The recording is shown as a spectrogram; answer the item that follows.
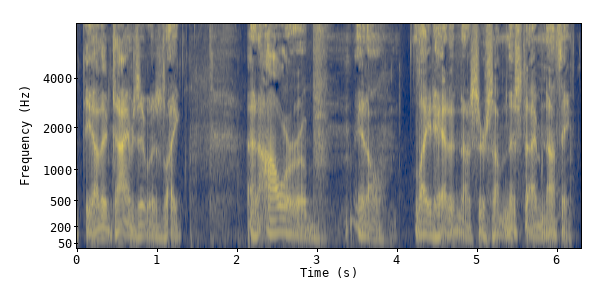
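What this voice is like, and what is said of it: Hoarse voice. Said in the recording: “maybe that's why I'm so hoarse.”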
